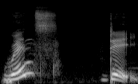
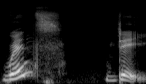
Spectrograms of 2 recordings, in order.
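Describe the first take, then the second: First: It is said as wenz-day, two syllables. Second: The same.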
